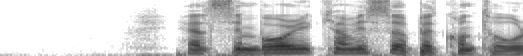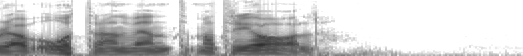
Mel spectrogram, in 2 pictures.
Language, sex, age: Swedish, male, 45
